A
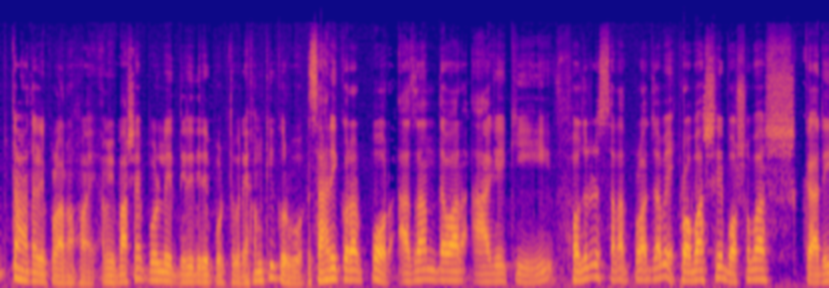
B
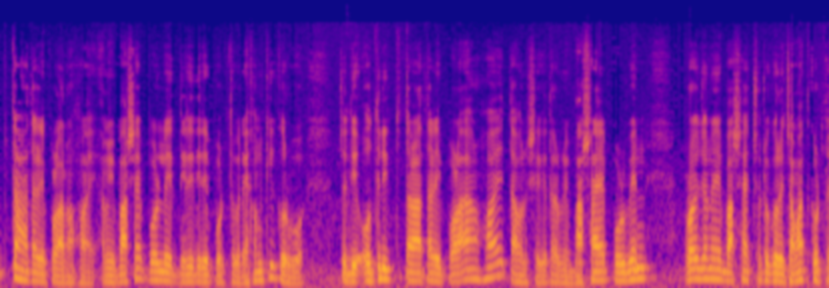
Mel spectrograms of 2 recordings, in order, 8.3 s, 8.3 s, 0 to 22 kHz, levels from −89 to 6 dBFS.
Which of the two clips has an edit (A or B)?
A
